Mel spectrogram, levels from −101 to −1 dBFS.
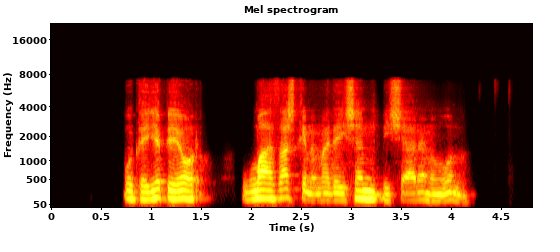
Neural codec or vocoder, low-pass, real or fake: codec, 16 kHz, 0.5 kbps, X-Codec, HuBERT features, trained on balanced general audio; 7.2 kHz; fake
